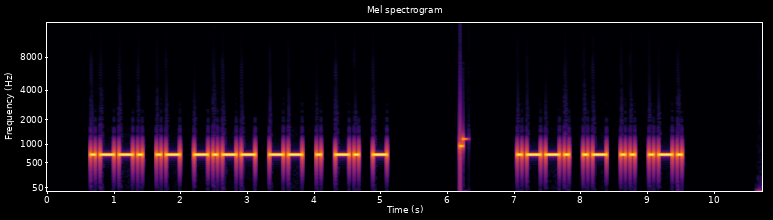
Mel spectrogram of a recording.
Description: Morse code, heard as a keyed tone, about 17 wpm, 700 Hz. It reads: PAYMENT PAIR
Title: Sentences from Top 1200 Words - New Word Drill - 17wpm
